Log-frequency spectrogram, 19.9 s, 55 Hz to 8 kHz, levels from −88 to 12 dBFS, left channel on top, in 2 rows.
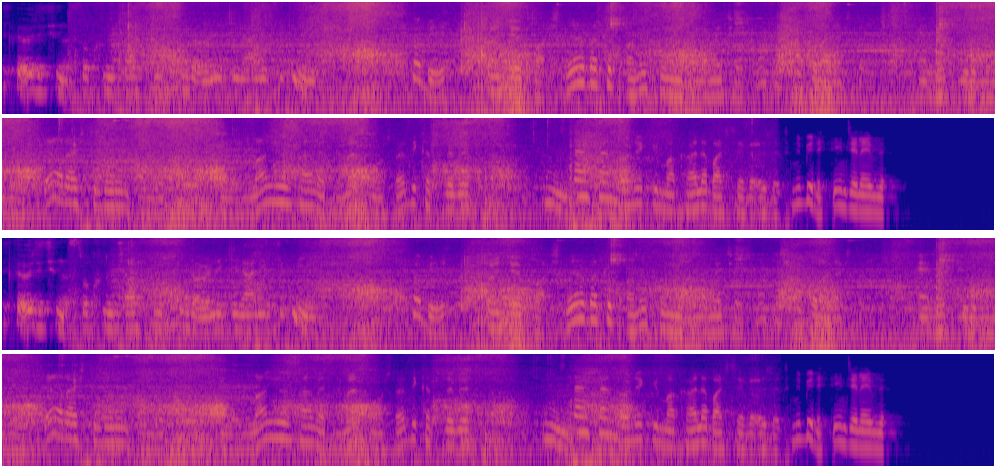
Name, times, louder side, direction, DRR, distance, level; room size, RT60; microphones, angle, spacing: voice 1, 0.0-3.4 9.2-9.7 15.3-15.7, right 1 dB, 70° right, 3 dB, 3.5 m, -39 dB
sound 1, 0.7-17.7, left 3 dB, 45° left, 2.9 m, -35 dB
sound 2, 1.1-12.5, left 2 dB, 25° left, 5.6 m, -41 dB
voice 2, 4.1-14.7 15.1-15.3 15.6-18.8, left 1 dB, 5° left, 13 dB, 0.6 m, -39 dB
20.5 x 11.5 x 4.7 m, 0.39 s
head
